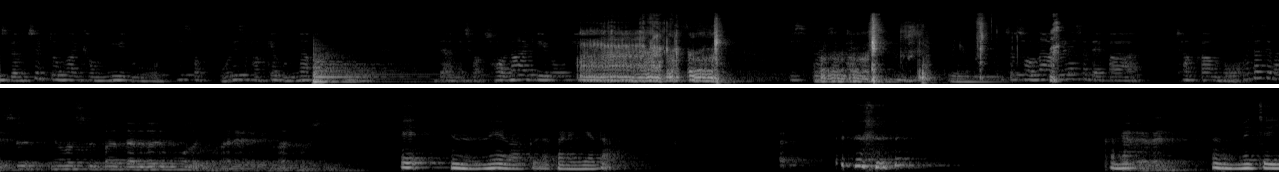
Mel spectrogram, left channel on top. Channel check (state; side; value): different; both; correlation 0.00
